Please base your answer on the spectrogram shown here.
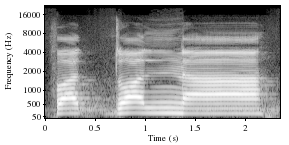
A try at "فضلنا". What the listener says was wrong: پیارے بچے کوشش کریں ضاد کو اور پر کریں.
